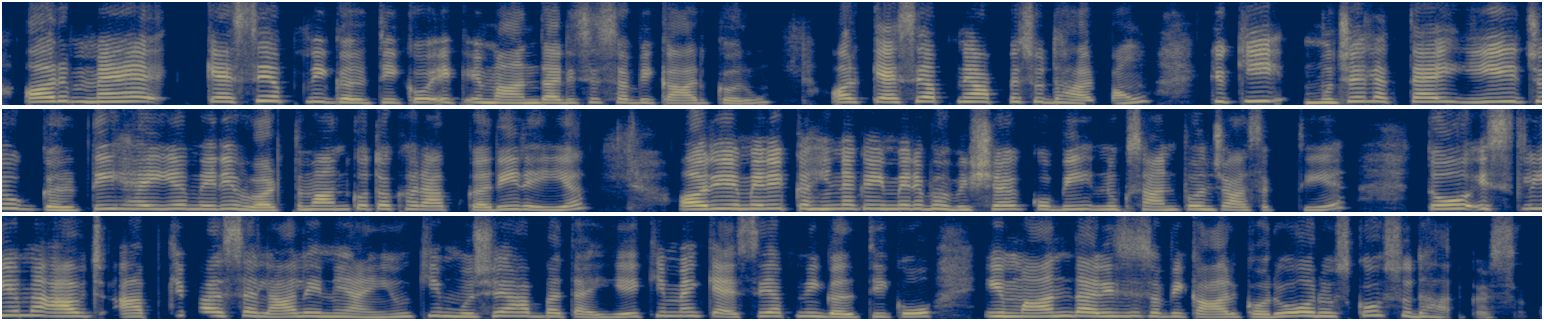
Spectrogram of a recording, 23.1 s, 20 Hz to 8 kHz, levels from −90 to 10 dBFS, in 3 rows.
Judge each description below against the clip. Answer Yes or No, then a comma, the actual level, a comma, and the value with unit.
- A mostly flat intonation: No, average, 3.7 semitones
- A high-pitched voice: Yes, very high, 275 Hz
